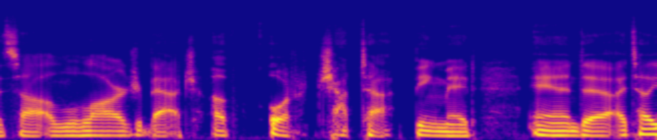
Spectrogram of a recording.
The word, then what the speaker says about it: horchata: Quick pronunciation lesson. It's horchata. – Horchata. – Closer. Horchata.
